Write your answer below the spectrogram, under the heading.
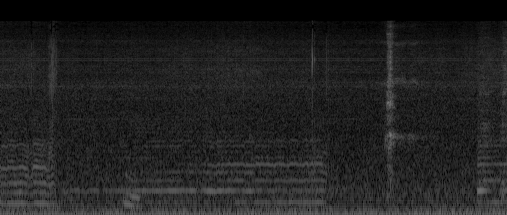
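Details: Honey bees from a colony living under a garden shed: a low, steady droning hum with several overlapping buzzes gliding slightly in pitch as insects fly past, plus a few faint clicks.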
